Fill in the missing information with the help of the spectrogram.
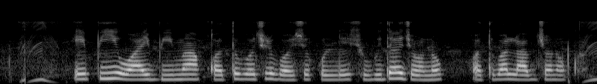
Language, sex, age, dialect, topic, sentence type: Bengali, female, 18-24, Northern/Varendri, banking, question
